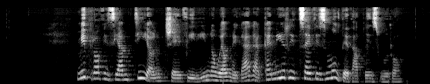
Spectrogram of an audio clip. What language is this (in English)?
Esperanto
